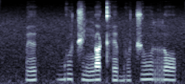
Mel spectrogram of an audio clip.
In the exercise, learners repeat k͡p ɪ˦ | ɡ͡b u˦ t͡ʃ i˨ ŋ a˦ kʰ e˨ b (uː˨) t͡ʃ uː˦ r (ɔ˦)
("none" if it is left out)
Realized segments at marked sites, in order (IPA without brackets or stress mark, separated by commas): u˨, o˦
